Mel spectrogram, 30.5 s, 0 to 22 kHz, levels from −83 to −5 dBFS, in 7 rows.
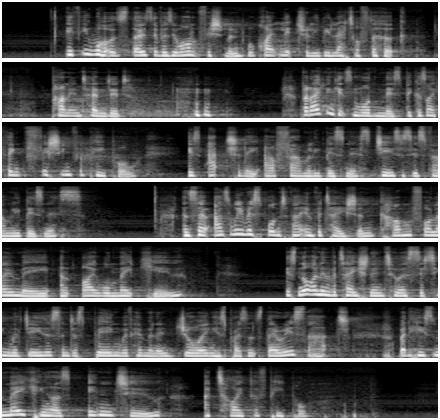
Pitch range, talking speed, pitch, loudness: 185-230 Hz, 170 wpm, 205 Hz, -19 LUFS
